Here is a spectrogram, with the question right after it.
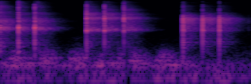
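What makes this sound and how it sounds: Eight sharp, bright taps on the body of a budget DZ Crossfire spinning reel, grouped in pairs and threes, click like a wood block with a short high-pitched ring. The reel body sounds solid.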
